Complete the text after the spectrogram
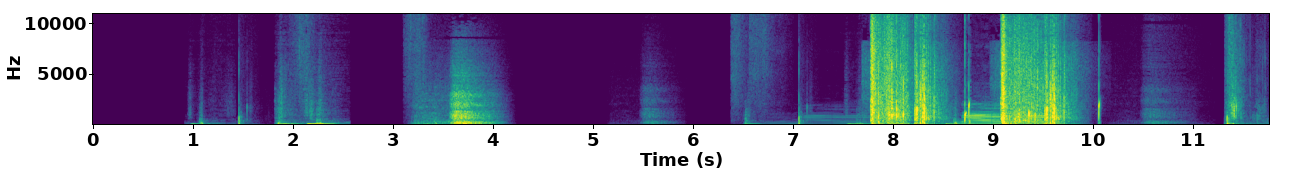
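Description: A shovel digs into soil with short crunchy scrapes.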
